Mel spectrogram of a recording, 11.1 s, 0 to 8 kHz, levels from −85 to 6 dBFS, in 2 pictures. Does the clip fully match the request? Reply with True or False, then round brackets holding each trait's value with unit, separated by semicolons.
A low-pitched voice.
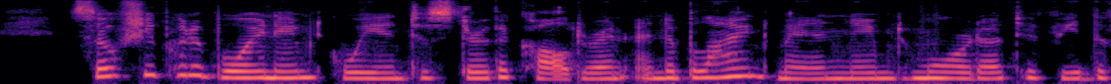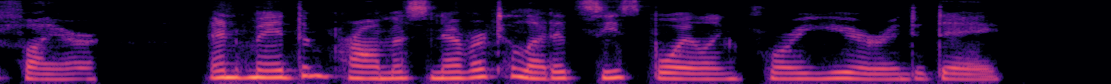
False (220 Hz)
